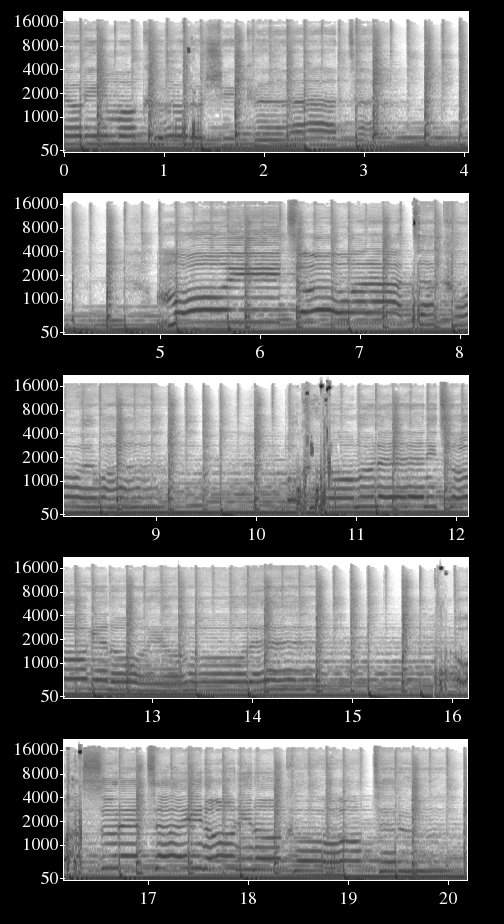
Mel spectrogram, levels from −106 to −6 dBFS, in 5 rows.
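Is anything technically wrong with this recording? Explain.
Yes. DAB burbling occurs at 1.09–1.34, 7.52–7.64, 10.40–10.79, 15.81–16.33 and 18.73–18.96 s. Bit errors slip past error correction into the MP2 data, putting short blips of noise into single sub-bands and making individual sub-bands lurch in level.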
